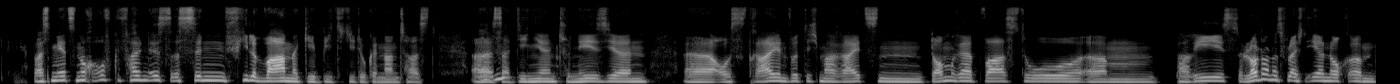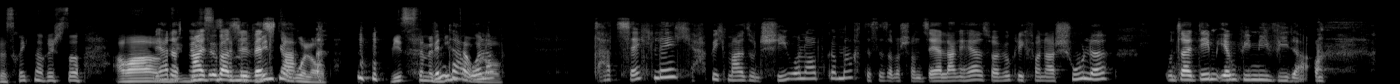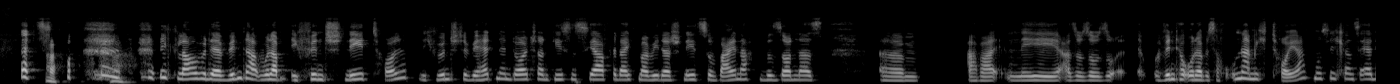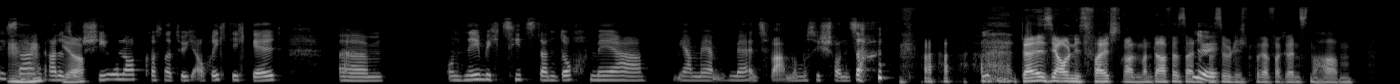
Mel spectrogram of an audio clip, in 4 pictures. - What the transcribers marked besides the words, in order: other background noise; joyful: "Winterurlaub?"; laugh; laugh; laughing while speaking: "Also"; giggle; laugh; laughing while speaking: "sagen"; giggle
- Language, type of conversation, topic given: German, podcast, Wie findest du lokale Geheimtipps, statt nur die typischen Touristenorte abzuklappern?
